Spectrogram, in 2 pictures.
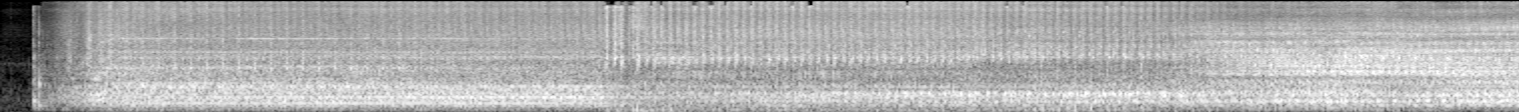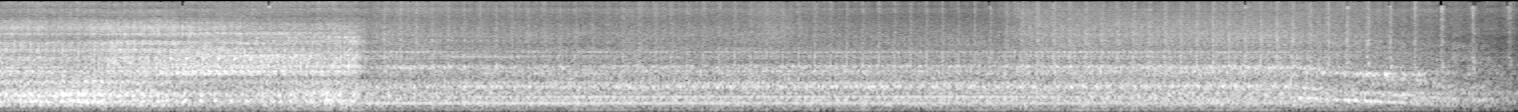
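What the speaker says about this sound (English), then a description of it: "we'll bring this over to the belt sander. We'll get all these edges cleaned up and rounded off" Belt sander grinding and rounding over the edges of fabricated steel parts for a grapple build, a loud continuous motor whine with harmonic tones that swells brighter and grittier midway as metal is pressed harder against the belt.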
